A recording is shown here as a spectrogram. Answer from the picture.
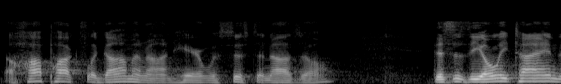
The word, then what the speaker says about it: sustenazo: S-U-S-T-E-N-A-Z, long O, sustenazo.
